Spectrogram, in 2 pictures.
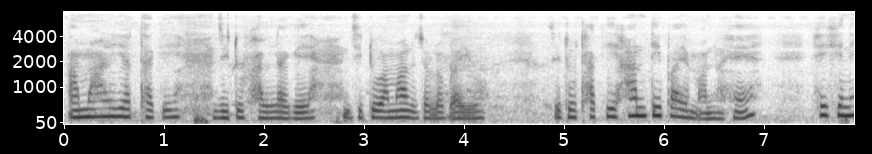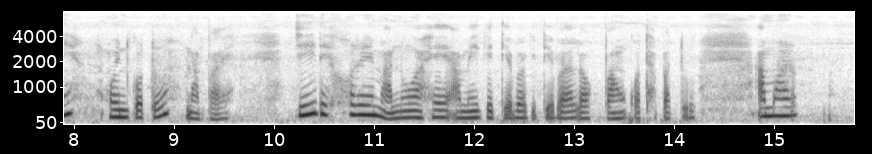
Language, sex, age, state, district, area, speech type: Assamese, female, 45-60, Assam, Goalpara, urban, spontaneous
